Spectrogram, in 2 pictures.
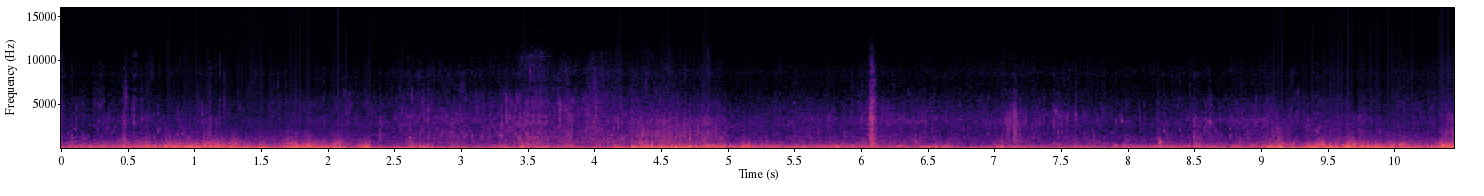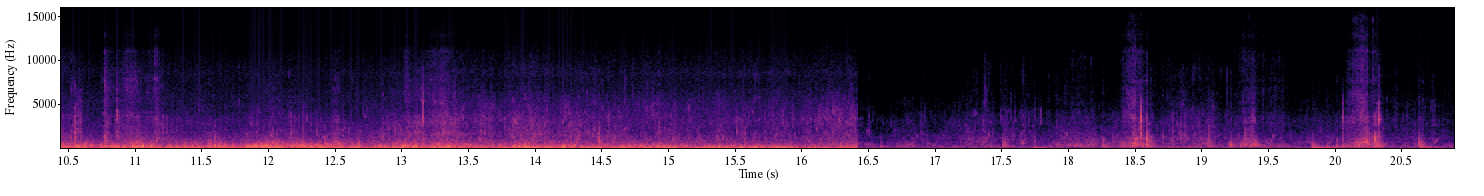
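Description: Wind buffeting the microphone over water rushing and splashing along the hull of a small sailboat under way. About three-quarters of the way through the wind noise drops away suddenly, leaving quieter, separate splashes and slaps of water against the hull.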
